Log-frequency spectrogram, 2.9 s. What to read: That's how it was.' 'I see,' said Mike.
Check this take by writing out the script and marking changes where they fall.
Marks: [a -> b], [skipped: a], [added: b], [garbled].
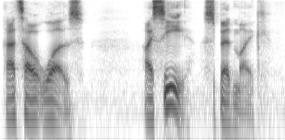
That's how it was.' 'I see,' [said -> sped] Mike.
